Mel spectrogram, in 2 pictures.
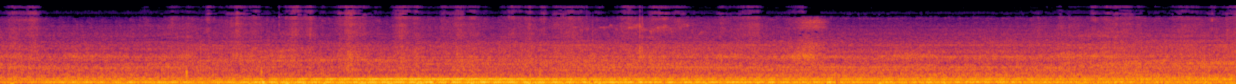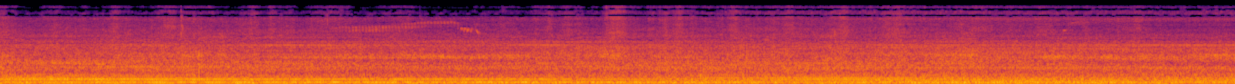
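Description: Dodge Charger police car's engine idling, a steady low hum that is loudest about three to six seconds in.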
